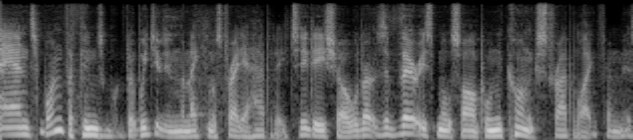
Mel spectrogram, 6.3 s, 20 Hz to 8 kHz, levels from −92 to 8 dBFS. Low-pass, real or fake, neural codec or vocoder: 7.2 kHz; fake; codec, 16 kHz, 0.5 kbps, X-Codec, HuBERT features, trained on balanced general audio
